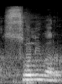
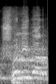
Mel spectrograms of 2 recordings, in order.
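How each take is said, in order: First: "শনিবার" said as "sonibar", with a plain s; Old Dhaka S for SH. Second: "শনিবার" with a clear initial sh; standard SH sound. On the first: Preacher imitates Old Dhaka speech, s opening in "শনিবার". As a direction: swap the sh of "শনিবার" for s. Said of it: "স উচ্চারণ করে". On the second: Preacher shows what Old Dhaka people cannot say, sh in "শনিবার". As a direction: open "শনিবার" on a hushing sh. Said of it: "শনিবার বলতে পারে না". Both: Shown as a demonstration.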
